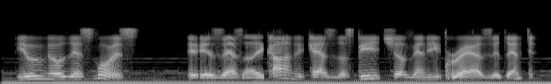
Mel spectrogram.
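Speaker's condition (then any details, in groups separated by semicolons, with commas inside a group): Cerebral palsy, speech-generating device; cerebral palsy since birth, wheelchair user, stiff fingers, wheelchair-mounted communication device; age 12; speaks through generic computerized synthetic voice, same voice used by one famous man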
